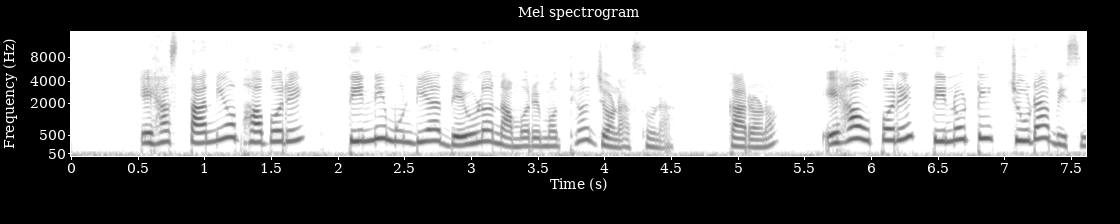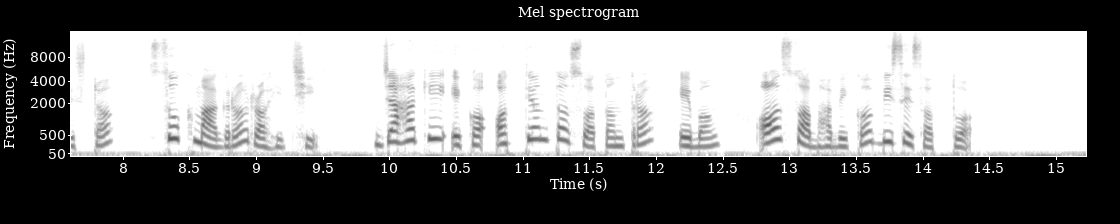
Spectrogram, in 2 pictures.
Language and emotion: Odia, neutral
